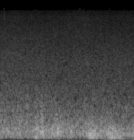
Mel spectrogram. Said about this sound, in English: And the ship is still lurching, but the rain begins to taper off. There is a flash of lightning, and it takes eventually a full minute for the drums of thunder to resound.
